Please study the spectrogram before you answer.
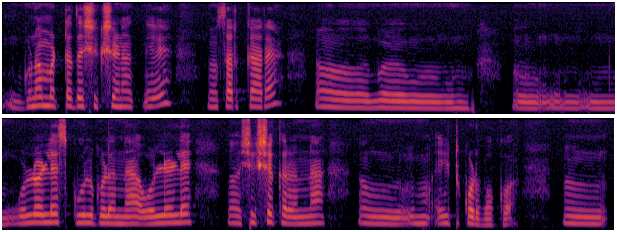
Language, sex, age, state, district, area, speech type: Kannada, female, 60+, Karnataka, Shimoga, rural, spontaneous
